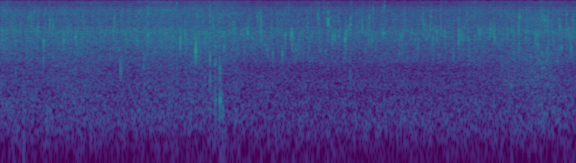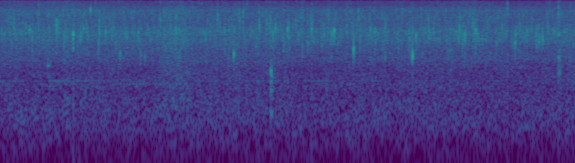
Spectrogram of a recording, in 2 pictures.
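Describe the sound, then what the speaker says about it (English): Ice fizzing and crackling as compressed snow melts in a tidal whirlpool near Upernavik, a steady dense hiss of tiny bubbling pops with occasional sharper clicks, continuous and fairly close, no voices. "the ice fizzing in the background you hear is actually compressed snow"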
